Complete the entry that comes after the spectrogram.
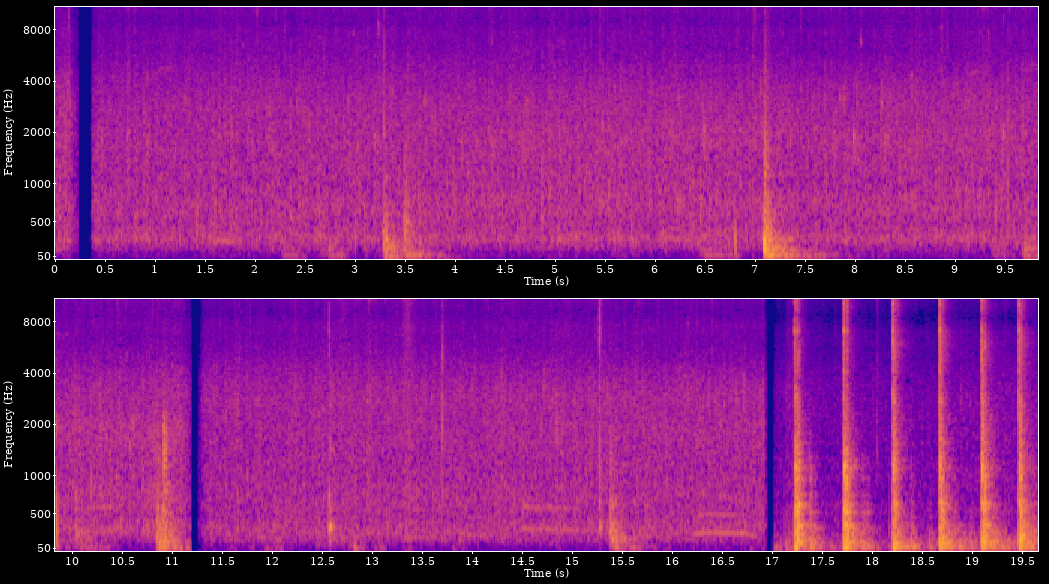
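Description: Steady rain falling, with a few scattered heavy thuds and, near the end, a quick run of loud knocks at about three a second.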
